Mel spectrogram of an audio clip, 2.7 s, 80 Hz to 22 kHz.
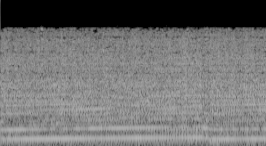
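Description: An Oreca 07 prototype race car climbs onto the banking at Daytona during practice for the 24-hour race, a steady distant engine drone that holds a sustained tone, then dips slightly in pitch near the end, with no talk.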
